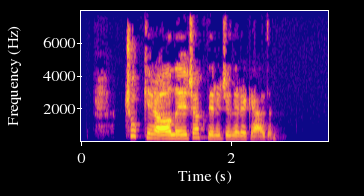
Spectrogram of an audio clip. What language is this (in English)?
Turkish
